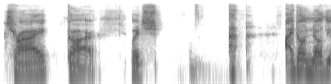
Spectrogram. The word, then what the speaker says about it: Trygar: it's like it's literally it literally is pronounced how it looks yeah try gar which i don't know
